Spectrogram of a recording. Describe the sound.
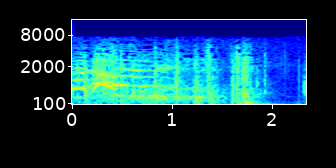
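A door slams shut as a man is thrown out of a diner, landing as a dull thunk under overlapping voices.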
